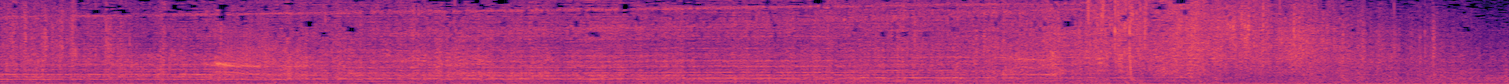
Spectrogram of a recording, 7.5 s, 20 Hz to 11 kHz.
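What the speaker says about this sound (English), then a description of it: "That's a big explosion." Big explosion in the fighting game Injustice 2, a heavy sustained rumbling boom with layered tonal effects and a final crackling burst near the end, loud and continuous throughout.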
